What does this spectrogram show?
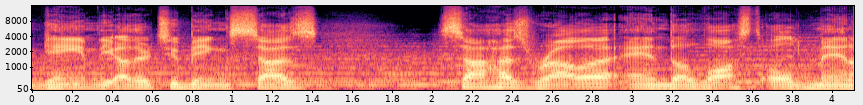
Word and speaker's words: Sahasrala: Vinny, it's not Sasrahala. How do you say it, then? Tell me how to say it. Say it out loud in the chat. It's Sahasrala.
